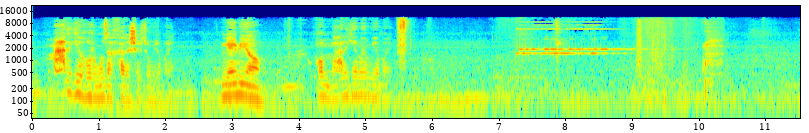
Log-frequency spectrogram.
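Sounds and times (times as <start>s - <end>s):
noisy background: 0.0s - 11.5s
speech: 0.5s - 3.6s, 4.2s - 5.8s
telephone ringing with electronic tones, call declined: 7.2s - 9.5s.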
